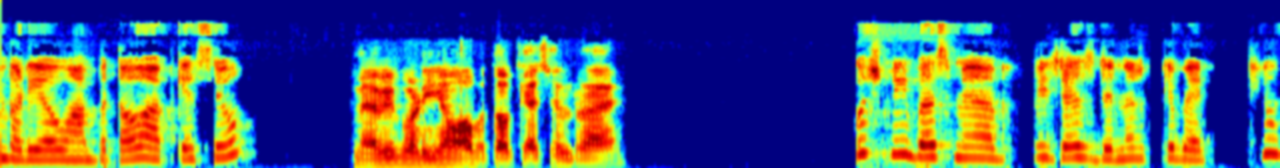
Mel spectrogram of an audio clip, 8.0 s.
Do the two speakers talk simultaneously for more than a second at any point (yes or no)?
no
